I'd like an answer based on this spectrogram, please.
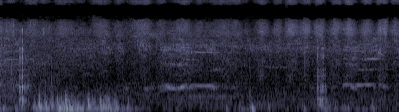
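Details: Wild boar, one of a tame, affectionate pair kept by people, recorded the day one had a stomach upset; deep, irregular grunting bursts in the first second and a half, then quieter scattered grunts, with faint thin whistled tones in the background.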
